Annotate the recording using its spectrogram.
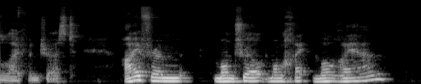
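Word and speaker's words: Montréal: Hi from Montreal. Butchered that. I don't know. Well, in French, you wouldn't pronounce the T.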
